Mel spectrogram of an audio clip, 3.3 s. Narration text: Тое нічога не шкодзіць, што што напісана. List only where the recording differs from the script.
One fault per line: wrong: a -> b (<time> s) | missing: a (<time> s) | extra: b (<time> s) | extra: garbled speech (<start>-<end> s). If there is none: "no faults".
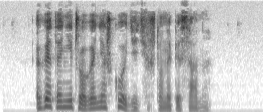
wrong: Тое -> Гэта (0.6 s)
missing: што (2.1 s)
